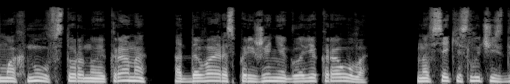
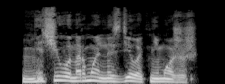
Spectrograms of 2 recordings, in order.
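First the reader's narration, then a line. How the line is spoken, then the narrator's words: Scornful snort. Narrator (Russian): фыркнул глава рода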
